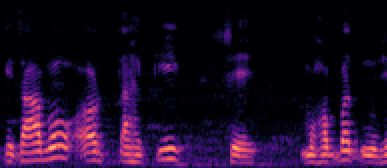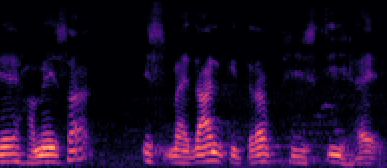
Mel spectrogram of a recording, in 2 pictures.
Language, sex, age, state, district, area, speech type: Urdu, male, 60+, Bihar, Gaya, urban, spontaneous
